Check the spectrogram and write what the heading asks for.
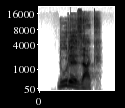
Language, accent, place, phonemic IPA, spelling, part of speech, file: German, Germany, Berlin, /ˈduːdəlˌzak/, Dudelsack, noun, De-Dudelsack.ogg
- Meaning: bagpipes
